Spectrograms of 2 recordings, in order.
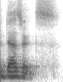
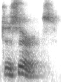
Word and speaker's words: deserts: So how desserts is supposed to be pronounced. Is it supposed to be desserts or deserts? no, desserts. Deserve, Desserts. right. Even though it has one S, yeah. So coming from the word deserve, probably.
